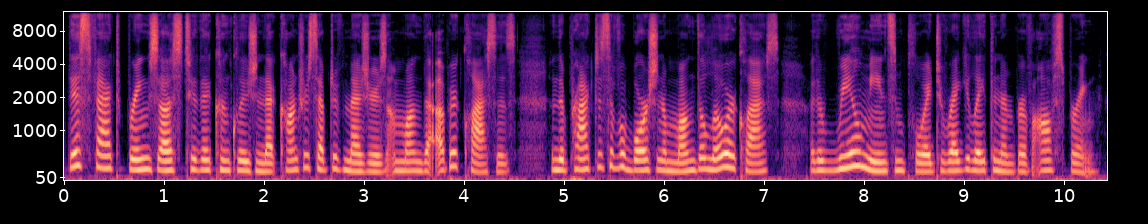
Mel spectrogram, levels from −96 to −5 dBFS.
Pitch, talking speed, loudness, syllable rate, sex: 200 Hz, 195 wpm, -18 LUFS, 6.0 syllables/s, female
